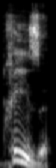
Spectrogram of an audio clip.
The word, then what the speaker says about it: prise: prix il faut dire prise parce que c'est féminin donc vous ajoutez un e à la fin de prix et s est prononcé comme Z donc vous dites je vous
